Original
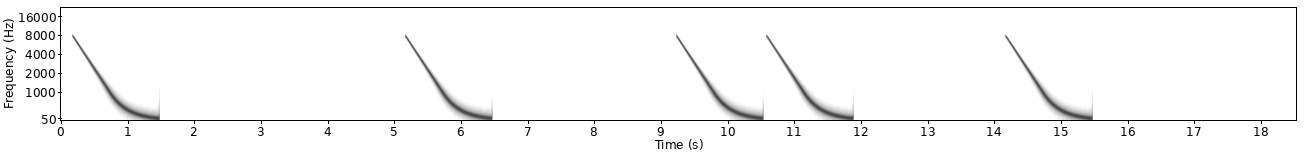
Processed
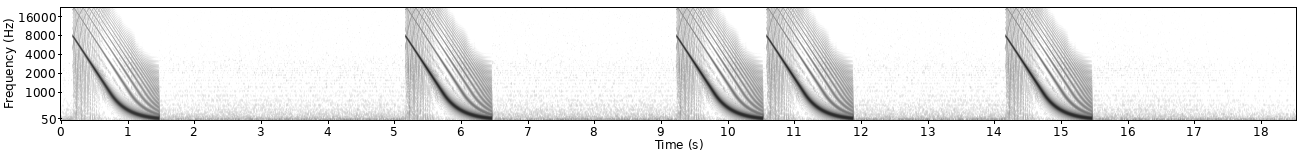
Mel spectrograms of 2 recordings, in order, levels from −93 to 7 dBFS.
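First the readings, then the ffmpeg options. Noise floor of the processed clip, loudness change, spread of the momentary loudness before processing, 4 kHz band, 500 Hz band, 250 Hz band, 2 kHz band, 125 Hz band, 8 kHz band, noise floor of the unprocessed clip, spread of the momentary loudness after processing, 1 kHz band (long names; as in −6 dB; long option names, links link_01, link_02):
−68 dBFS, +12.5 dB, 9 LU, +13.5 dB, +11.0 dB, +11.0 dB, +14.5 dB, +11.0 dB, can't be measured, below −85 dBFS, 12 LU, +11.5 dB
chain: -af "aeval=exprs='val(0)+0.5*0.015*sgn(val(0))':channel_layout=same,anlmdn=3.98,equalizer=frequency=2400:width_type=o:width=1.2:gain=5,dynaudnorm=framelen=300:gausssize=11:maxgain=4dB,volume=6.5dB"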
